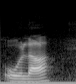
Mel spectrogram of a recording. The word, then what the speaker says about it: hola: i didn't know that ola and hola are the similar things which is pronounced at ola but so i used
